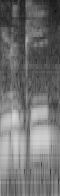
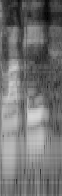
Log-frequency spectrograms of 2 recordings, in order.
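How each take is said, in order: First: It is said with a Dutch pronunciation. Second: It is said with a plain English pronunciation. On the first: The speaker calls it wrong. "it's a Dutch uh, pronunciation" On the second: The speaker calls it right. "to even pronounce Lucky"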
